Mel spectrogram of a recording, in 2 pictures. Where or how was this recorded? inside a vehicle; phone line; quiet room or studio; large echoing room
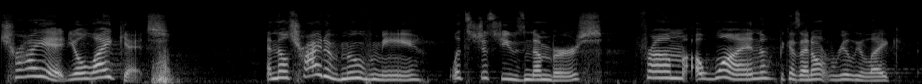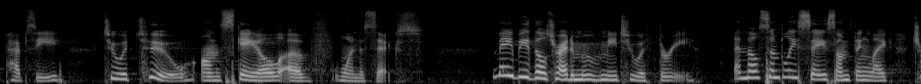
large echoing room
